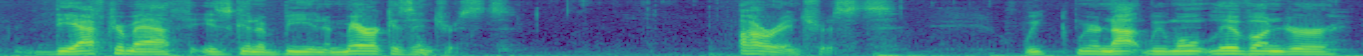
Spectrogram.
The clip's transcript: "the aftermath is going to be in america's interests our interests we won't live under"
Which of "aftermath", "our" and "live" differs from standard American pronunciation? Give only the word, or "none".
none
